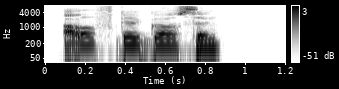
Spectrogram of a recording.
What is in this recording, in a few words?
"aufgegossen", German; adjectives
